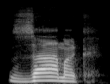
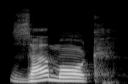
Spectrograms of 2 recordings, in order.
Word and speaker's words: замок: With the accent on the first syllable, Замок. it means a castle. But shift the accent to the second syllable, Замок. and suddenly you're talking about a lock on a door.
